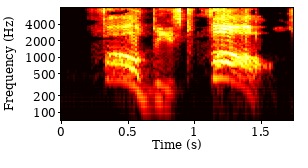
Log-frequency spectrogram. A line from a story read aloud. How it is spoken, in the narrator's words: shouted the boy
